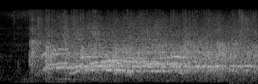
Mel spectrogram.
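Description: Applause from a gathered audience at a party meeting, for a Troms AUF speaker, bursts in after a brief quiet moment and holds steady as a dense, even clatter of clapping hands, loud throughout with no voices on top.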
